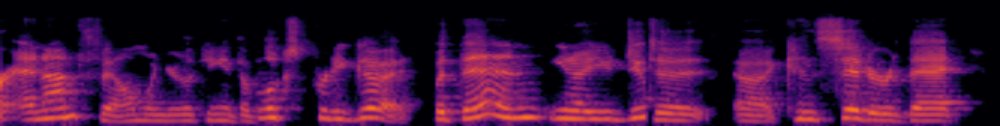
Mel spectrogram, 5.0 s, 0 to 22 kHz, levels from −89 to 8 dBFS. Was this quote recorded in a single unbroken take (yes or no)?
no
